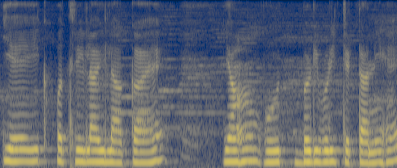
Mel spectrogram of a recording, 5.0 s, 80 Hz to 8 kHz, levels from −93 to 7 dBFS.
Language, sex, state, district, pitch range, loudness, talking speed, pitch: Hindi, female, Rajasthan, Bikaner, 190-205 Hz, -15 LUFS, 135 wpm, 195 Hz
